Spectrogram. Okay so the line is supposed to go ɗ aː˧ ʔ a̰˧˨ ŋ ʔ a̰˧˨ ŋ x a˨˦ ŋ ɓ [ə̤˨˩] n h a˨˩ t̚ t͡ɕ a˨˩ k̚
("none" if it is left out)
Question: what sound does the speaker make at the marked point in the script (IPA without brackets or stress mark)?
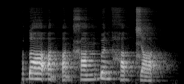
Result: ə˧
